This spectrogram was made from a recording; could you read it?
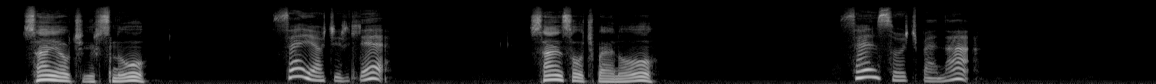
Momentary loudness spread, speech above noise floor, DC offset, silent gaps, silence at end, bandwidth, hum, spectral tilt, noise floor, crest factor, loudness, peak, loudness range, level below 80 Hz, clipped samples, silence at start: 14 LU; 43 dB; under 0.1%; none; 1.9 s; 16.5 kHz; 50 Hz at -60 dBFS; -4 dB/octave; -65 dBFS; 20 dB; -23 LUFS; -6 dBFS; 4 LU; -66 dBFS; under 0.1%; 0.25 s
